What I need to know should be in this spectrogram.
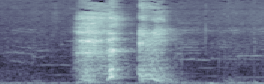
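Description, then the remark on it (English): A fairly loud throat clearing in two quick rasping bursts, heard alone with no talking, the second burst following right after the first. “I had to clear my throat.”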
